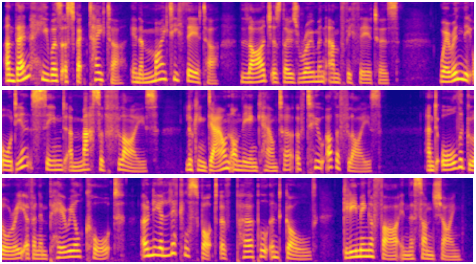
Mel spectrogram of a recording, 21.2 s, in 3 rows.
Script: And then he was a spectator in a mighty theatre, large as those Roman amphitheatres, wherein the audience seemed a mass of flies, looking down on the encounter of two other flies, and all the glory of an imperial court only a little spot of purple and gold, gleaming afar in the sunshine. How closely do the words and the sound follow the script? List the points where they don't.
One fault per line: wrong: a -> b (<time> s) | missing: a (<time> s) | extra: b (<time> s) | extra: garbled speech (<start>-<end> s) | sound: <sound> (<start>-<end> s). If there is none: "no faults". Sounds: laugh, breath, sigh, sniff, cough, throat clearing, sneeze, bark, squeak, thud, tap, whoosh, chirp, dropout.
no faults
